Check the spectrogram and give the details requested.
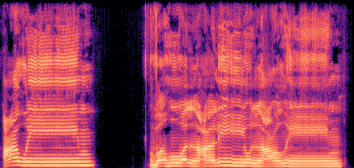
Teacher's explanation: ملائیں گے وَهُوَ الْعَلِيُّ الْعَظِيمُ عین کے بعد نمایاں کریں گے ضا کو پر پڑھیں گے اور سیٹی کے بغیر پڑھیں گے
